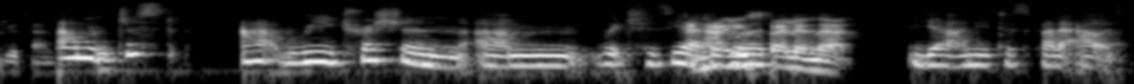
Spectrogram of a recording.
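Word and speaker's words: Rhitrition: to spell it out it's r h i t r i t i o n it's the word nutrition and re-rhi at the beginning but there is free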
